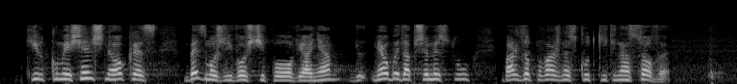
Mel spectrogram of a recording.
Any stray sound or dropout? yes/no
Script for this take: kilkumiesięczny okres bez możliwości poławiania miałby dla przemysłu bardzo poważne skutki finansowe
yes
